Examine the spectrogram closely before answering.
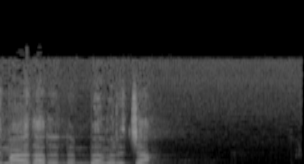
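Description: A man speaks loudly into a microphone, heard through loudspeakers in a large hall.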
